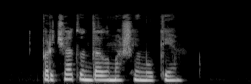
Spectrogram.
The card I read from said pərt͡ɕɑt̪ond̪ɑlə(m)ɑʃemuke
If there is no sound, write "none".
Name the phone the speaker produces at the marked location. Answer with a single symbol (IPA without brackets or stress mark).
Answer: m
